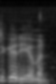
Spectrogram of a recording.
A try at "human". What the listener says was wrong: Fine human. No H there.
